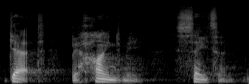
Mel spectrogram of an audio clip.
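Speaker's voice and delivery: ordinary delivery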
